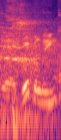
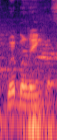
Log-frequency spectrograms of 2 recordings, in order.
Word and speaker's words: Wibbelink: That was Wibbling. It's WIBBELINK in his last name. If I'm saying that young man's name right. Wibbling, I believe is how you pronounce it.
